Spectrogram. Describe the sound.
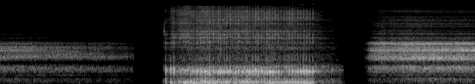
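Loud, rasping snores repeat in three long breaths separated by short pauses, the middle one the harshest and most rumbling, with no talking.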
